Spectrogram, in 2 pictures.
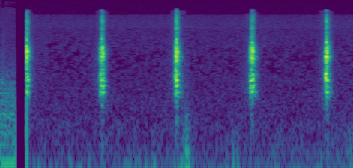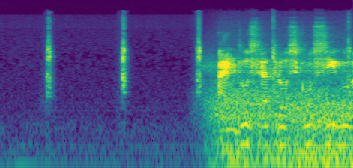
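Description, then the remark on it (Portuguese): A clock ticks seven times at a steady one-per-second pace, each tick crisp and isolated against silence, before a louder, denser wash of sound takes over at the end. “tirania do relógio. A máquina que sinalizava o ritmo do trabalho e a complexa e cronometrada interação dos processos.”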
